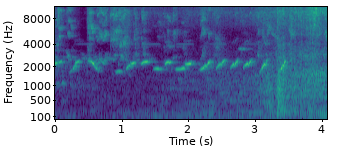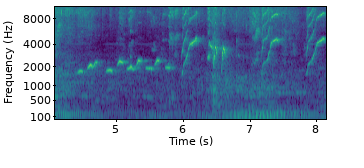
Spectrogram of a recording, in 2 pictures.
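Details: Songbird in breeding condition, starting to try its 'trek' song; rapid runs of short, sharp chirps repeated several times a second, broken by brief high squeaky notes and occasional clicking and rustling.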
